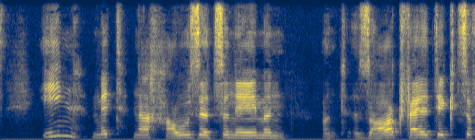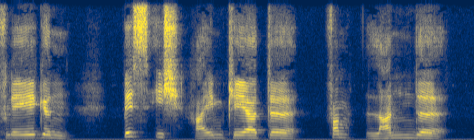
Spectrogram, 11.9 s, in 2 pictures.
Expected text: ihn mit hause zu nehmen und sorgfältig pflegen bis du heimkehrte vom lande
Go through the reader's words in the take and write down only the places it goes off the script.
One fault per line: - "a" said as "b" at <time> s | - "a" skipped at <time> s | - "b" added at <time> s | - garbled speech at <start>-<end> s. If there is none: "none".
- "nach" added at 1.6 s
- "zu" added at 5.8 s
- "du" said as "ich" at 7.9 s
